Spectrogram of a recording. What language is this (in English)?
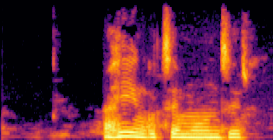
Kinyarwanda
